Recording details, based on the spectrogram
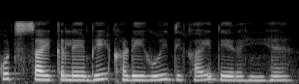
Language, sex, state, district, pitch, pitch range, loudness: Hindi, female, Uttar Pradesh, Saharanpur, 200 Hz, 195-215 Hz, -19 LUFS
